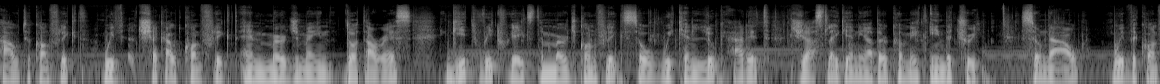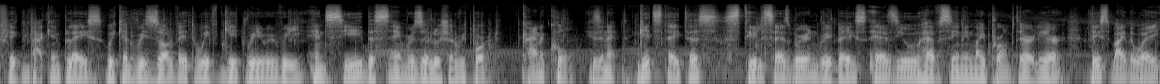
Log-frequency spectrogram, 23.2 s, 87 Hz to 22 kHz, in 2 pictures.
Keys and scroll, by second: 0.0-0.2 typing, 6.2 Up, 6.3 Return, 9.1-12.6 typing, 16.1-18.7 typing, 17.5 Return, 22.6-23.2 typing.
